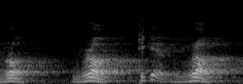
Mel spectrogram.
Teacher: गोल बेलन के आकार में जीभ घूम के बाहर आती, नीचे आती है, तो उससे उच्चारण होकर के निकलता है र। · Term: लुंठित व्यंजन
